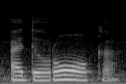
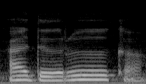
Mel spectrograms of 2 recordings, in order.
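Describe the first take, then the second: First: The vowel after 'r' is a fully open 'a'. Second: The vowel after 'r' leans toward 'e'. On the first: "membacakan dengan fathah sajalah macam biasa" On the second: "Taqlil bermaksud dia akan membaca dengan adraka"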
